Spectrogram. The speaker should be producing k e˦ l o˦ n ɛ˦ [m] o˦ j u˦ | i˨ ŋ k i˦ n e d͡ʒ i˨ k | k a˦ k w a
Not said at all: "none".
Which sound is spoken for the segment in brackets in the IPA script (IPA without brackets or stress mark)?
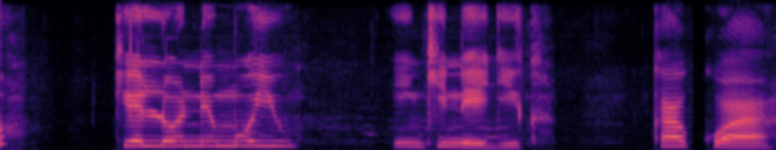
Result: m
